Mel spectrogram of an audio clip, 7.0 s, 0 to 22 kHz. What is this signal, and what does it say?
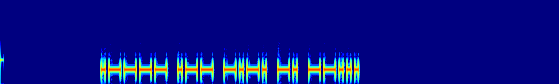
Morse code, heard as a keyed tone, about 25 wpm, 700 Hz. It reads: 1WCN7
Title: Code Groups - 5 Letter:Numbers - 25wpm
